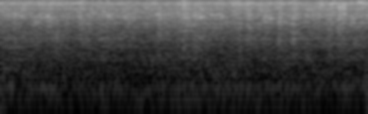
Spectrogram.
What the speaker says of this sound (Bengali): এর জন্য ভেন্ডিটা একটু ভাইজে নিতে আসি যাতে তরকারিটা পিছলা পিছলা না হয়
